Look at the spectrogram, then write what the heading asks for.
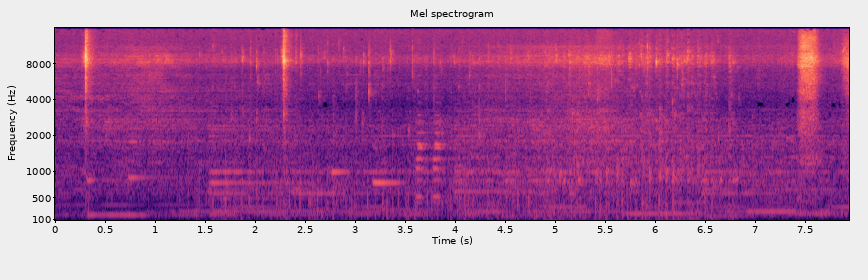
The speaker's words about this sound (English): Okay, so anyway, yes, I'm hitting a bong here while talking about this stuff.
